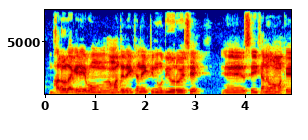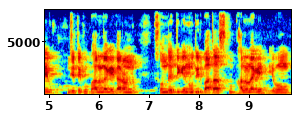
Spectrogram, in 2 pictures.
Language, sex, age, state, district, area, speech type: Bengali, male, 30-45, West Bengal, Jhargram, rural, spontaneous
